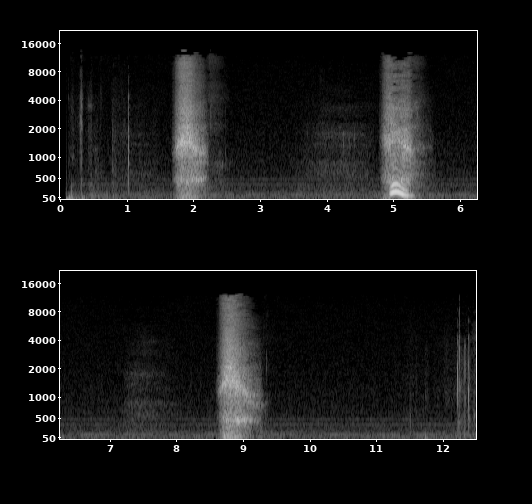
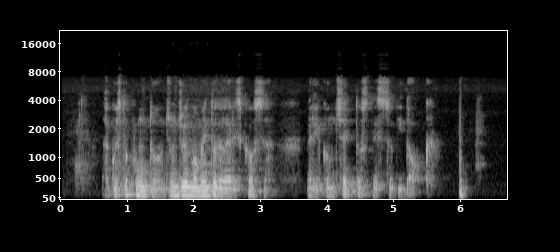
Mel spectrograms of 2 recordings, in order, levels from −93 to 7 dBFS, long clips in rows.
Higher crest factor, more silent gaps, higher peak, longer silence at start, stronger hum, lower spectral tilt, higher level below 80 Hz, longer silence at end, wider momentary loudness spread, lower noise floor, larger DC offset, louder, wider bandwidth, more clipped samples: first, 26 dB vs 18 dB; neither; about the same, -2 dBFS vs -2 dBFS; first, 1.75 s vs 0.25 s; neither; second, -5 dB/octave vs -6.5 dB/octave; first, -50 dBFS vs -58 dBFS; first, 3.25 s vs 0.4 s; first, 29 LU vs 19 LU; first, -61 dBFS vs -50 dBFS; neither; about the same, -20 LUFS vs -21 LUFS; first, 13.5 kHz vs 7.4 kHz; neither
